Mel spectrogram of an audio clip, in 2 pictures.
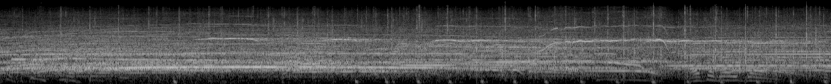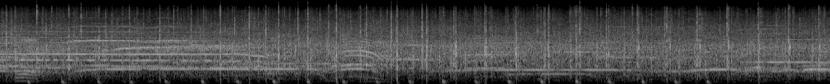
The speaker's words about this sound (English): Would you please stand up and give them a great yell, these two guys?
